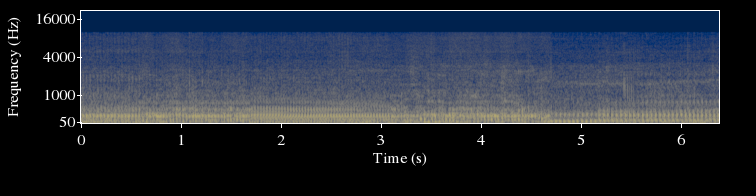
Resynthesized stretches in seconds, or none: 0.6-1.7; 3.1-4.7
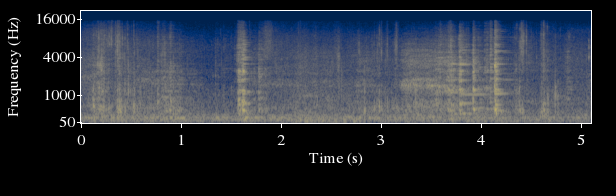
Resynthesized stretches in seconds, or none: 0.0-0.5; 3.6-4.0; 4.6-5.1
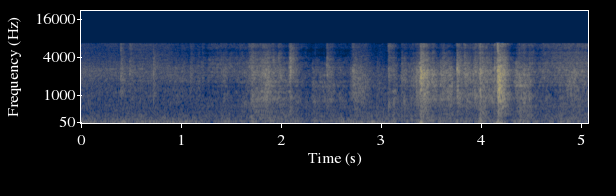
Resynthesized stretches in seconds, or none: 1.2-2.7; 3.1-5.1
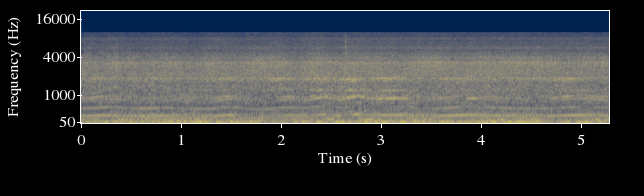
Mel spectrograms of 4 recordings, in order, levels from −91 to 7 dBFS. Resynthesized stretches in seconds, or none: 0.8-1.5; 2.1-3.0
